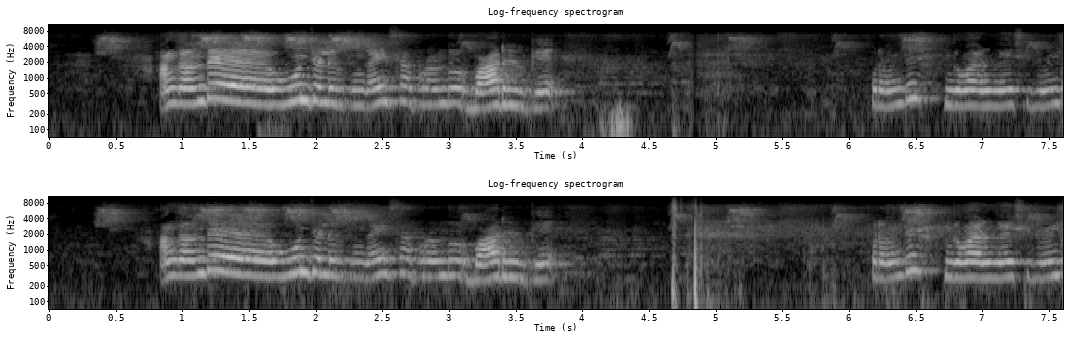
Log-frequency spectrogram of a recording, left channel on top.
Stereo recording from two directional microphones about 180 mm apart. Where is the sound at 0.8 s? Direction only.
20° left (ahead or behind).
